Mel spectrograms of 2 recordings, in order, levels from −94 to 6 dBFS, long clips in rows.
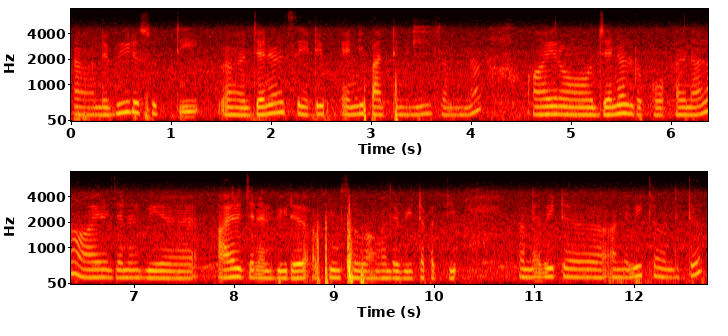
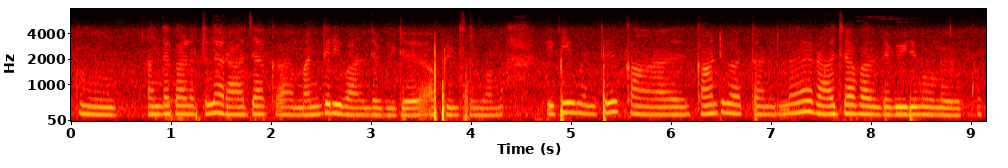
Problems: low volume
